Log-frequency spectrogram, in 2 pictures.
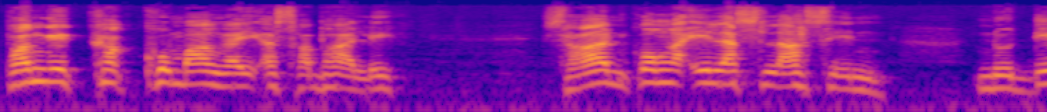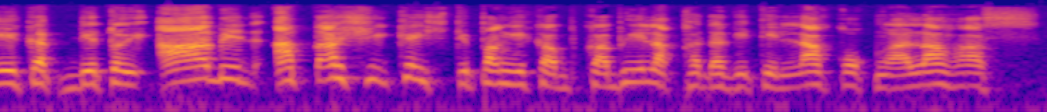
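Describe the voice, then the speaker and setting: A woman with a Filipino accent playing an accusing, sharp-tongued wealthy employer in an Ilocano audio drama. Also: medium pitch, normal speed, no room sound, close to an everyday voice. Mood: suspicious, indignant.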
